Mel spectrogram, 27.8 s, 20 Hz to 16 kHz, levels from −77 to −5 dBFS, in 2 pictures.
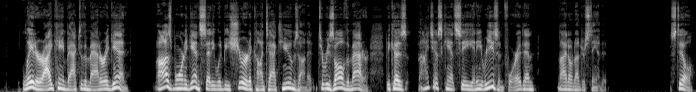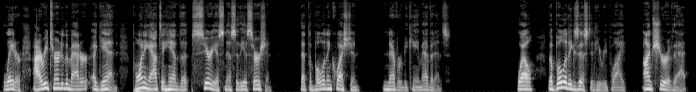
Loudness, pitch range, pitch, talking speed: -20 LUFS, 120-165 Hz, 145 Hz, 155 wpm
